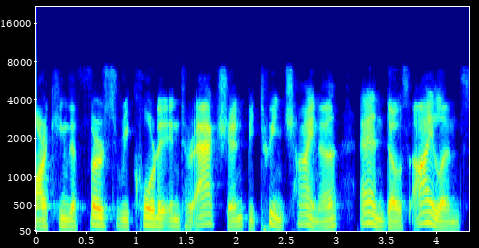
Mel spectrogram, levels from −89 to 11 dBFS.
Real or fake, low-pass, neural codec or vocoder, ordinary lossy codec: real; 7.2 kHz; none; Opus, 16 kbps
